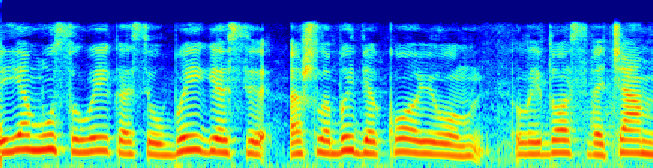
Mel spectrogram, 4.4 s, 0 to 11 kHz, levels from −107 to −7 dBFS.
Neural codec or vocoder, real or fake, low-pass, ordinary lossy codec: codec, 16 kHz, 4 kbps, FunCodec, trained on Chinese and English, 50 frames a second; fake; 7.2 kHz; AAC, 64 kbps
